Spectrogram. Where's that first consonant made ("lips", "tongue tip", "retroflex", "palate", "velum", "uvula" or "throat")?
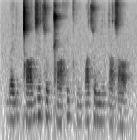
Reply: lips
